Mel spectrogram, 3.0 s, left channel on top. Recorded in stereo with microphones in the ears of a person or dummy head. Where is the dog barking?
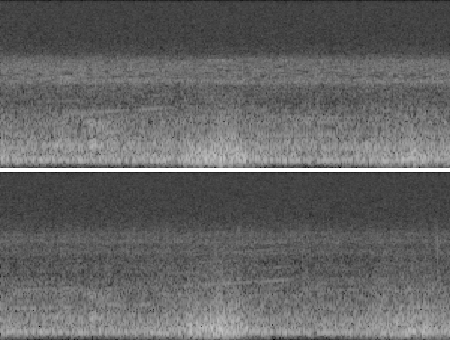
No dog barking in this recording.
